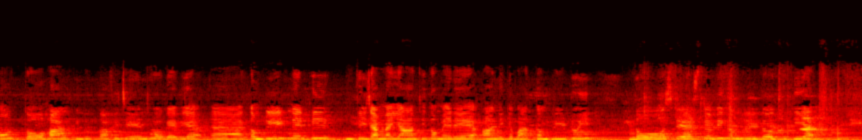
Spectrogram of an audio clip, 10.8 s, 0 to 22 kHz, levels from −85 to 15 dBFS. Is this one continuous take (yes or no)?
yes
